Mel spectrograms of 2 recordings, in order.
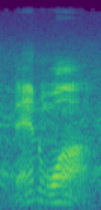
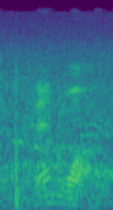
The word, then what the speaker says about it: Benoit: Benoit. That's the way David wants it, so that's the way we'll pronounce it. Benoit.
